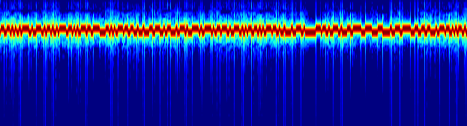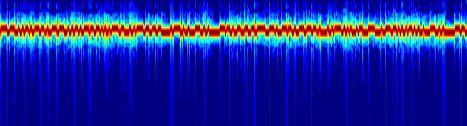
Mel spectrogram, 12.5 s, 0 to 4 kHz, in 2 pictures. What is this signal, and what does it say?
RTTY, about 45.45 baud. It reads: READER OR PUNCH ASR - AUTOMATIC SEND AND RECEIVE, WITH A KEYBOARD,
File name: fsk170 / teletype-corp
